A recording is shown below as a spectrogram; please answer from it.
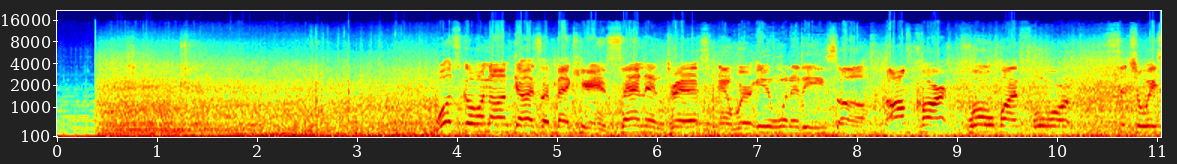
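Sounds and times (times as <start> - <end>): music: 0.0 - 1.2
golf cart low rumble: 0.0 - 11.0
wind and road noise: 0.4 - 11.0.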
